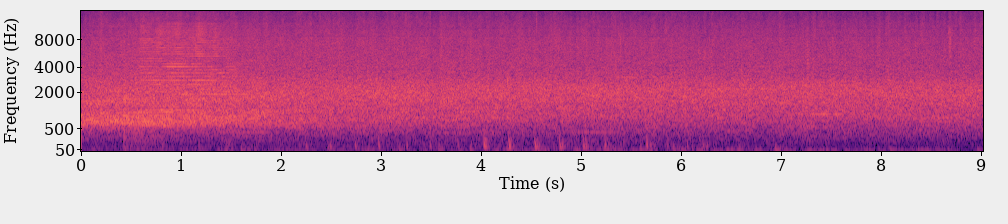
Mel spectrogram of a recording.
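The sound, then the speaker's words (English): Audience applause at the Proms concert season: a dense, even wash of clapping that runs steadily without breaks at a fairly soft level. “let's put our hands together and let's give a big round of applause”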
